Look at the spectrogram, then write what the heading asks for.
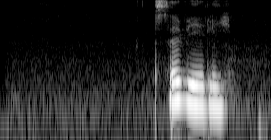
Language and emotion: Russian, neutral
